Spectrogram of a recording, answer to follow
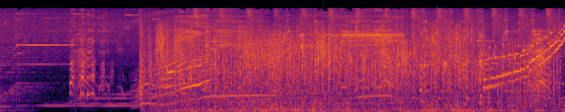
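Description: Cartoon soundtrack: light music, turning into a loud, busy stretch of comic music and sound effects about two seconds in, with a rising whistle near the end.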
